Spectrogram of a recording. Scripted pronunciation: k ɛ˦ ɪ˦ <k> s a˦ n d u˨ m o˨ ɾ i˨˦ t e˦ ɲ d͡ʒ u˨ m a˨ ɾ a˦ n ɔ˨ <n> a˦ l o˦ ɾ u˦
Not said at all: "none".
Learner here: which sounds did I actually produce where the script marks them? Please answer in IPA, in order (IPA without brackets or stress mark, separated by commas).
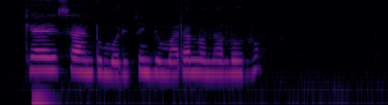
none, n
